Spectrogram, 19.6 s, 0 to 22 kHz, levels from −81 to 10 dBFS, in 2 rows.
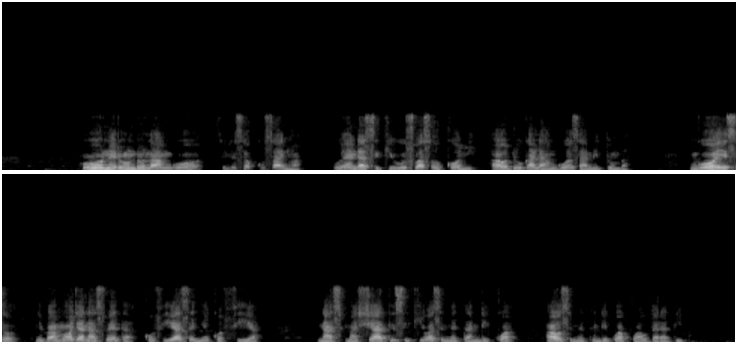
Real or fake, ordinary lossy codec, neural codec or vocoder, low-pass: real; Opus, 64 kbps; none; 7.2 kHz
